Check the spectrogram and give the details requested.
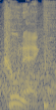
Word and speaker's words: Egg: the ball into him Danny egg is actually how it's pronounced egg is from Denmark so egg it is out wide here now to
